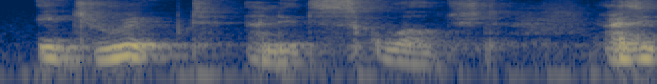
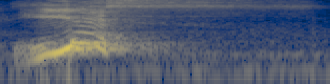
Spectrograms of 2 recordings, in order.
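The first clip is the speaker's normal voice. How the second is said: high, loud eager cry; witch cries yes; 11 semitones higher, 11 dB louder than usual. Acted. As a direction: shout your yes with delight. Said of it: "cried the witch".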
